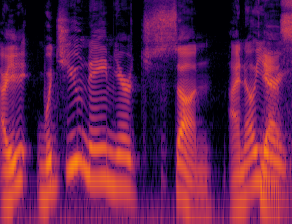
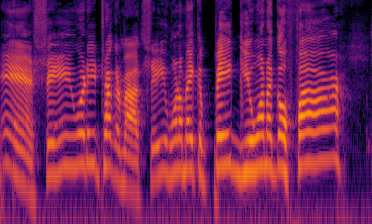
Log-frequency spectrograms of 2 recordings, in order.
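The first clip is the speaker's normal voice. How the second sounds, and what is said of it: 1940s-style character accent. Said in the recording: “It's the accent, too ... the name itself evokes the 1940s”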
